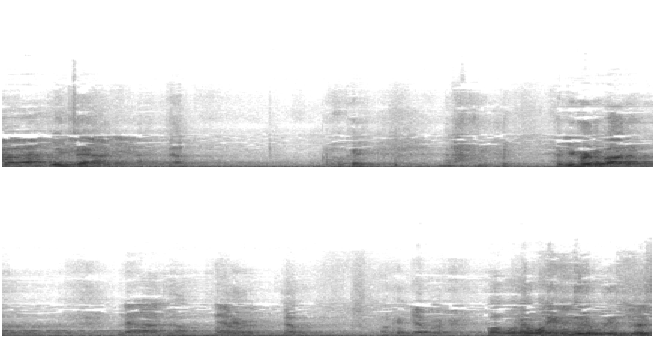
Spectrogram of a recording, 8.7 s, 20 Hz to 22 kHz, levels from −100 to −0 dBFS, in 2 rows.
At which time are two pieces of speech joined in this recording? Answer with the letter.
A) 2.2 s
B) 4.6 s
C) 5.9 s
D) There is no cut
A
